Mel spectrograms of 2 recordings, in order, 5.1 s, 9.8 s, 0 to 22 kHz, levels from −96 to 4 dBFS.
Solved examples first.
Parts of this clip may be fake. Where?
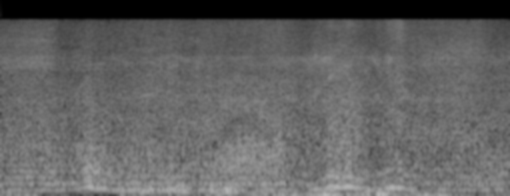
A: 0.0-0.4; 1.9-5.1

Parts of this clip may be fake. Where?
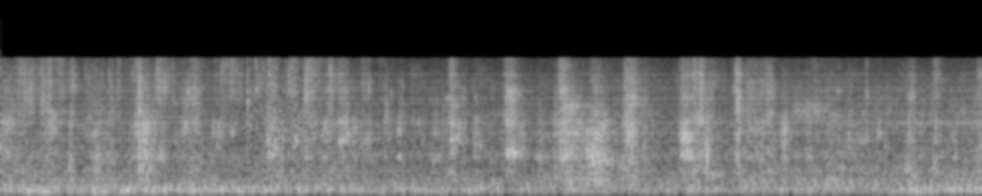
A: 0.0-2.4; 3.0-9.8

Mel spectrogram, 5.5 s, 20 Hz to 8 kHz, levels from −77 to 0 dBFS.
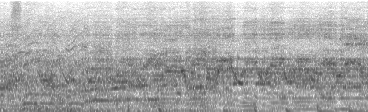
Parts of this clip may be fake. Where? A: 1.3-5.5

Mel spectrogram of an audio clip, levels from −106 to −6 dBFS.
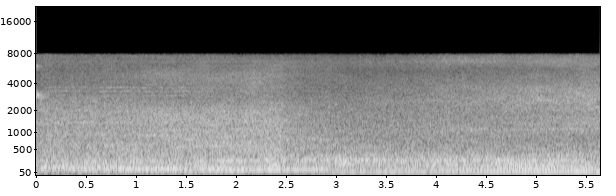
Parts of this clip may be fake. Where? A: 1.6-3.5; 4.4-5.6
